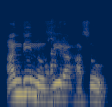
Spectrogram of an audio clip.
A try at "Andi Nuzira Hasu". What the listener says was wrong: I was with you until you got to the ha part.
